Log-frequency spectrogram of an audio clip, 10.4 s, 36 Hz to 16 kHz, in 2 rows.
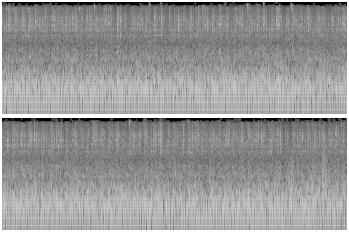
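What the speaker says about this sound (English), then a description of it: "Listen to that idle back here." A 1955 Dodge Custom Royal Lancer with a 6-volt system and non-stock exhaust idles steadily up close, a deep, even rumble with no voices over it.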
